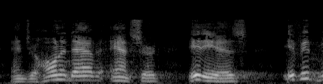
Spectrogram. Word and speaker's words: Jehonadab: Jehu, and he is, the story's about Jehu, and he comes upon a well-known man, and his name is Jehonadab, and he is the son of Rechab, and so that's how we're going to pronounce those.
